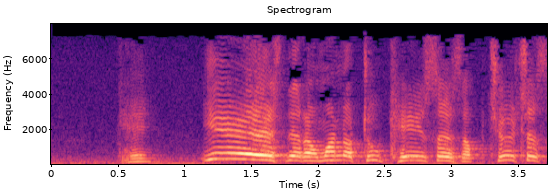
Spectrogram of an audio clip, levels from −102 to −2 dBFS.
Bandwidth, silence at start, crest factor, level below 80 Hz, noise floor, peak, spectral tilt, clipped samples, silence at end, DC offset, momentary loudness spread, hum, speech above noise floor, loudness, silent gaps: 7.6 kHz; 0.5 s; 14 dB; -44 dBFS; -41 dBFS; -2 dBFS; -5 dB/octave; under 0.1%; 0 s; under 0.1%; 18 LU; none; 27 dB; -15 LUFS; none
